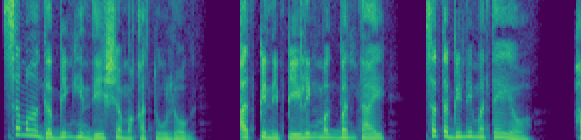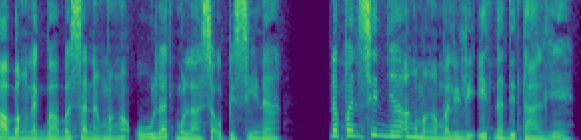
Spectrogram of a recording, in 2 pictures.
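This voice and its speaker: A woman's voice: fairly low pitch, sing-song, moderate pace, a little mellow, dry recording, studio quality. A woman with a Filipino accent reads a scripted dramatic audio story as its narrator.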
